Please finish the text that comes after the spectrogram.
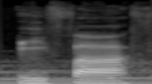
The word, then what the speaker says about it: Ifa: instance, he said to pronounce that correctly, the I is a mid tone. So, that's re, do, re. And then so, so it's re, so, re, so. E, fa, e, fa. Is the proper way to pronounce it.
